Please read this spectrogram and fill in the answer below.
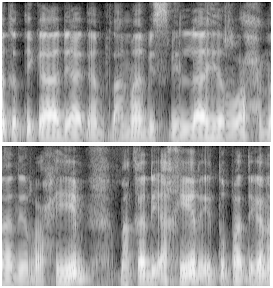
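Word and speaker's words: بِسْمِ اللَّهِ الرَّحْمَٰنِ الرَّحِيمِ: disukunkan karena waqaf ya ketika dia sukun karena waqaf maka Antum harus membacanya dengan sedikit memberikan suara untuk menekankan bahwasanya ini adalah huruf mim ya bukan dengan cara memotong suara terlalu ee ee jelas karena Bismillahirrahmanirrahim m ada sedikit m-nya ya Ini untuk apa untuk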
